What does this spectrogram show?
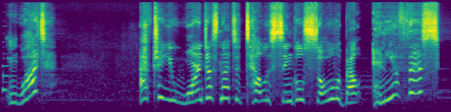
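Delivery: high-pitched, incredulous protest; indignant disbelief. Acted. Assistant hearing the boss told the secret, indignant disbelief.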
